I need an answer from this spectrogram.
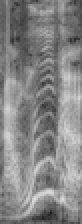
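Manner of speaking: high, honking awooga; ahooga horn. Retold or imitated. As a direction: sound like an old car horn. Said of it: "horns that goes".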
